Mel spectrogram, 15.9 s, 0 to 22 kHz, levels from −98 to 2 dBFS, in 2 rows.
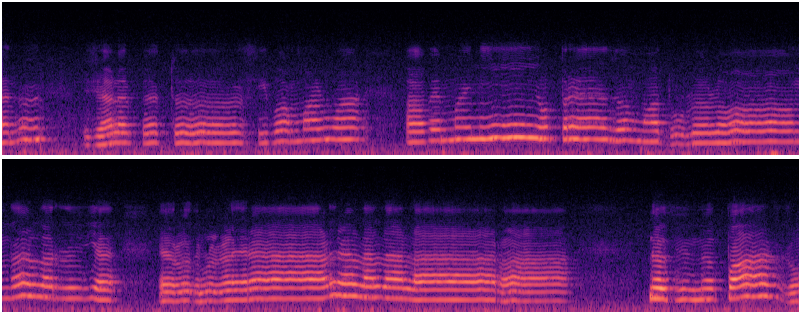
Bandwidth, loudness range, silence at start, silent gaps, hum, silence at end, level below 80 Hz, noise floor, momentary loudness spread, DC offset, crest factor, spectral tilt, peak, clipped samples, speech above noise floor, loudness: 9 kHz; 6 LU; 0 s; none; none; 0 s; -52 dBFS; -52 dBFS; 11 LU; under 0.1%; 16 dB; -6.5 dB/octave; -12 dBFS; under 0.1%; 24 dB; -30 LUFS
